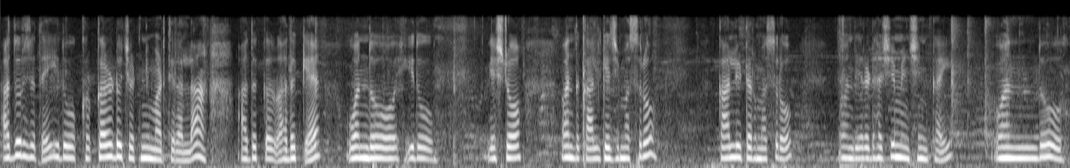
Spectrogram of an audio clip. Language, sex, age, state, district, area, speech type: Kannada, female, 30-45, Karnataka, Bangalore Rural, rural, spontaneous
